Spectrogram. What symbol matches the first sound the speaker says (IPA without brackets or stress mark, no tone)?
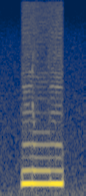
n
